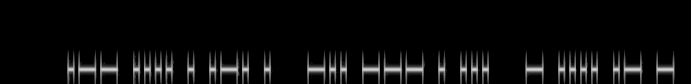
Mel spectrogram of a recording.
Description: Morse code, heard as a keyed tone, about 22 wpm, 700 Hz. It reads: WHERE DOES THAT
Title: Sentences from Top 1200 Words 22wpm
